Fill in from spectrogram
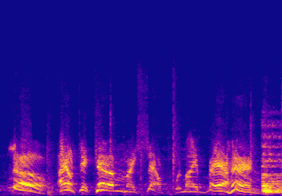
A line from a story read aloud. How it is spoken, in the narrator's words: Ballast snarls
